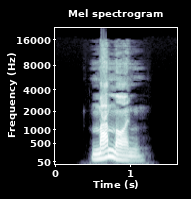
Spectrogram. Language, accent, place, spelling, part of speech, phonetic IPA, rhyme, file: German, Germany, Berlin, Mammon, noun, [ˈmamɔn], -amɔn, De-Mammon.ogg
- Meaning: 1. Mammon 2. money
